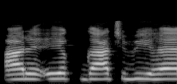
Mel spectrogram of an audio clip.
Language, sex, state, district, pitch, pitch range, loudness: Maithili, male, Bihar, Darbhanga, 245 Hz, 245-250 Hz, -19 LUFS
